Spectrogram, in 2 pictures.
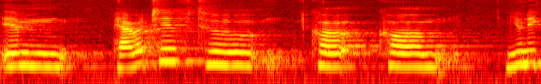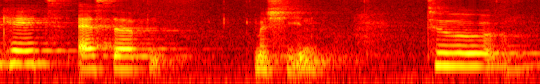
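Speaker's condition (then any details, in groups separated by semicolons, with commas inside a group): Stuttering; lifelong stutter, neurological cause, speech therapy in youth, jaw, belly and leg cramps from suppressing stutter; audibly stuttering during lecture performance; repetitions, blocks, stutters on own name, slower than fluent speakers, amount varies daily, smooth repetitions when unafraid; repeated sounds, prolonged sounds, blocks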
